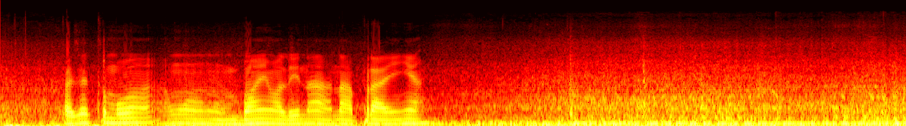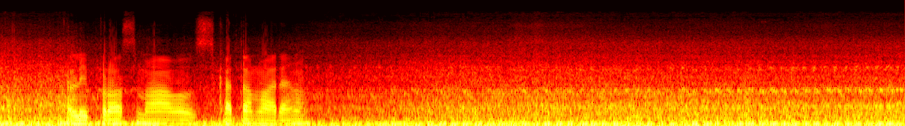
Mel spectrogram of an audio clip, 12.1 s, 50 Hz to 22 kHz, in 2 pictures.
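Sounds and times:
road noise: 0.0s - 12.0s
motorcycle engine low hum: 1.3s - 12.0s.

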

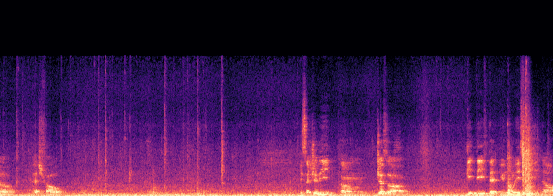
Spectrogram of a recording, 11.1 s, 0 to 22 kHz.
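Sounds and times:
ventilation hum: 0.0s - 11.0s.

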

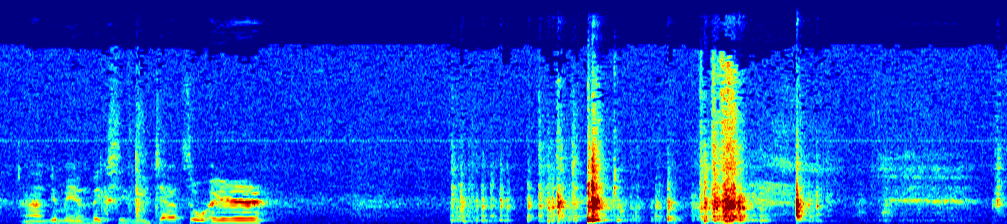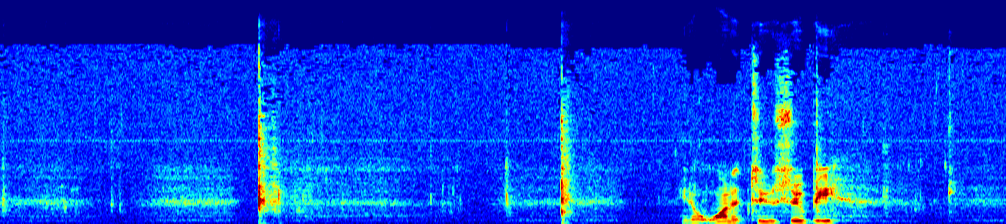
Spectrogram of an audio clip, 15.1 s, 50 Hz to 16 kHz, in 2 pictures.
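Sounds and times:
wet scraping of stirring: 9.5s - 10.0s.

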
